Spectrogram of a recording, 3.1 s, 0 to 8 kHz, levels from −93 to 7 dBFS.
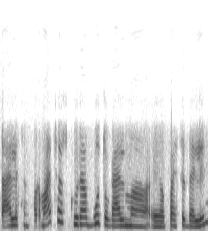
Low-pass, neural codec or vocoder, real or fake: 7.2 kHz; none; real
